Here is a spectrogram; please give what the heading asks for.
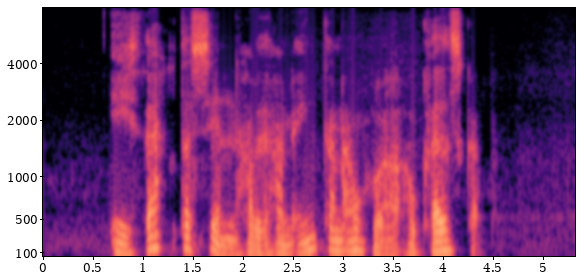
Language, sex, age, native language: Icelandic, male, 20-29, Icelandic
